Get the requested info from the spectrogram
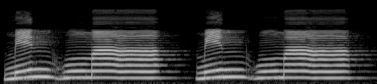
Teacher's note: नून साकिन है और नून साकिन के बाद हर्फ हा आ गया तो यहाँ पर फिर इजहार करेंगे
